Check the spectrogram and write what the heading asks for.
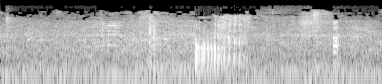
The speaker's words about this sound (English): Look at him laughing. He just farts. Like, it's no problem. I'm fucking Tiger Woods. I can fart.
